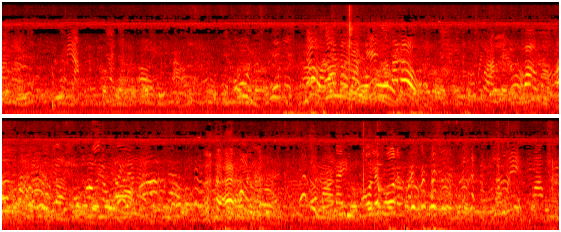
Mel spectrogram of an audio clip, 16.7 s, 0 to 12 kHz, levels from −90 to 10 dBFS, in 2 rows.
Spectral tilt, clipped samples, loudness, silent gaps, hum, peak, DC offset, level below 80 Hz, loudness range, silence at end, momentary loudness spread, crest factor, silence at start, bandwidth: -2.5 dB/octave; under 0.1%; -25 LUFS; none; none; -6 dBFS; under 0.1%; -54 dBFS; 8 LU; 0 s; 13 LU; 18 dB; 0 s; 11.5 kHz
